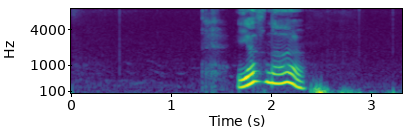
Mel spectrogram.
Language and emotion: Russian, positive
